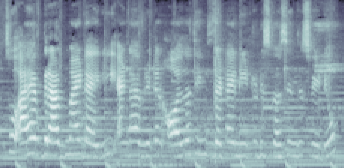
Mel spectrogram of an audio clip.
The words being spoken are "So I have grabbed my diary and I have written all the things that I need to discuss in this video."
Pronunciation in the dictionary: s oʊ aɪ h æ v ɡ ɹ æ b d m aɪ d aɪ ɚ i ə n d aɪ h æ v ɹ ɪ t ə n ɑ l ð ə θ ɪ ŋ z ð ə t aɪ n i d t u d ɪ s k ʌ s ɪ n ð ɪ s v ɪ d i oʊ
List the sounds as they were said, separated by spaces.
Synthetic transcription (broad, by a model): s oʊ aɪ h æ v ɡ ɹ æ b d m aɪ d aɪ ɚ i ə n d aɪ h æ v ɹ ɪ t ə n ɑ l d ə t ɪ ŋ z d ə t aɪ n i d t u d ɪ s k ʌ s ɪ n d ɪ s v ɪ d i oʊ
